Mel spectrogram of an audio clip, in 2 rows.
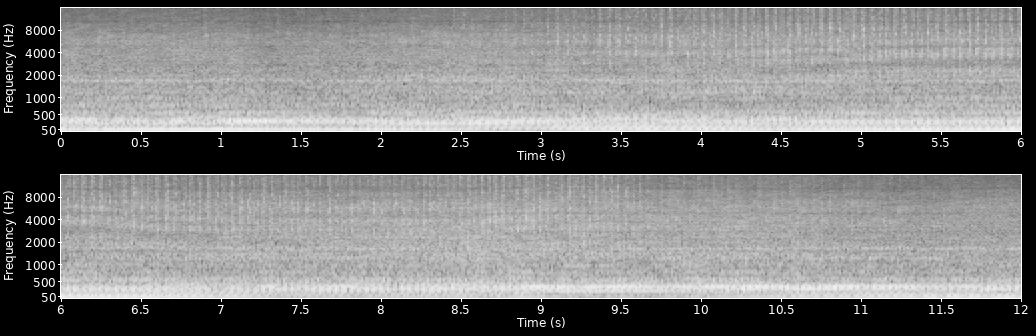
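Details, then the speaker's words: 2005 Yamaha R1 with a full Bos Brothers exhaust, essentially an open header, started after the fuel pump primes on a lithium battery: a loud, raw open-pipe roar that holds steady and swells with throttle, no misses or rattles; normal running. "it is very loud it has a full bos brothers exhaust so the boss brothers is pretty much pretty much just an open header"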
